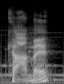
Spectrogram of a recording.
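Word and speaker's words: 亀: Uh and then we have uh game actually from Kame accent on the first syllable which is the Japanese word for uh turtle also tortoise.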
